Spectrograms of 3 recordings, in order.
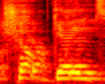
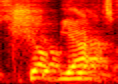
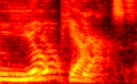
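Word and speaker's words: Chop Gate: And in the North York Moors National Park, it's not Chopgate, it's Chop Yat or even Yopyat, according to one commenter on the post.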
